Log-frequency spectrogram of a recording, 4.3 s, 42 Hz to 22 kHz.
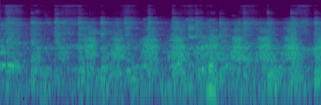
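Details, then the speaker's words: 2007 Suzuki Swift electric power steering, column opened, motor checked good: light metallic jingling rattle two or three times a second from worn top torque sensor bearing; replacing the bearing should silence it. "ये sound आ रहा है इसमें के top sensor bearing अपन डालेंगे तो silent हो जाएगा"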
